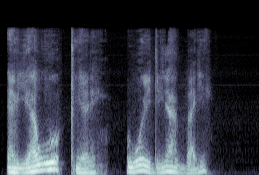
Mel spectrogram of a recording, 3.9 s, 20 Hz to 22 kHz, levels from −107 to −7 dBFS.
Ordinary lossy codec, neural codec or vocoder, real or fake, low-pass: none; codec, 24 kHz, 1.5 kbps, HILCodec; fake; none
